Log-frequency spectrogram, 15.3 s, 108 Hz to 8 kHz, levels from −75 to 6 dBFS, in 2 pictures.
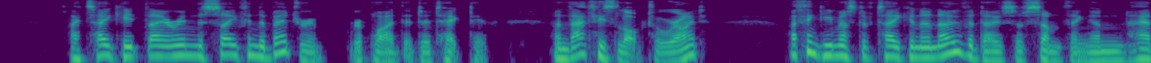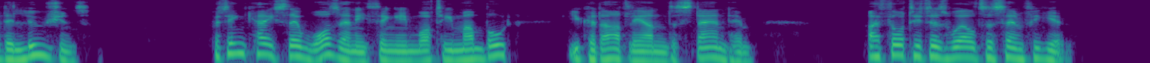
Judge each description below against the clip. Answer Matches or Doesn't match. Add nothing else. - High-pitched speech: Doesn't match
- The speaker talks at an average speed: Doesn't match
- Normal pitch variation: Doesn't match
